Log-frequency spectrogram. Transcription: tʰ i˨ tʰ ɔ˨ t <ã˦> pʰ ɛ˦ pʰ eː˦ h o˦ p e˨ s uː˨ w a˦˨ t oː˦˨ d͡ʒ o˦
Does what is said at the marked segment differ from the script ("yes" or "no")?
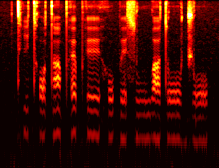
no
